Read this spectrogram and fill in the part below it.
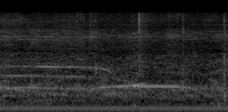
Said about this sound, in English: That's the shark mascot riling up the crowd if you're hearing some crowd noise.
